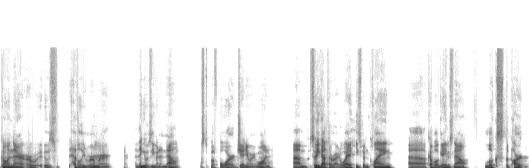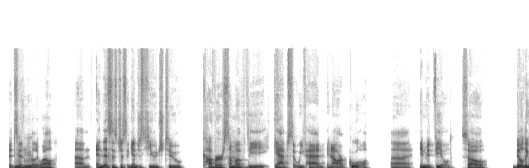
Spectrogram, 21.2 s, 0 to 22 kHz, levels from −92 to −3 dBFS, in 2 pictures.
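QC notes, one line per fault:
0.49–2.11 s, repeated stalls (stutter): the speech keeps catching and restarting, 22 short holds in about 1.6 s, the longest about 142 ms, together filling roughly a quarter of that span. Late packets kept draining the jitter buffer, and each hold extends the last sound rather than dropping any. Unlike a single freeze, the delays are brief and clustered, so the sound drags unevenly instead of stopping once.
2.15–2.49 s, call audio freeze: the last sound is stretched as a fading buzz, then about 240 ms of silence before the speech picks up where it left off. This is likely packets held up in transit emptying the buffer, inserting about 314 ms of gap. Nothing is lost, which sets it apart from a dropout.
3.54–4.02 s, call audio freeze: right after "think it was even" the sound hangs and fades, with about 400 ms of silence, then resumes exactly where it stopped, about 461 ms late. 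A single long stall, not a stutter, with nothing missing from the speech.
5.07–5.47 s, jitter buffer slow-down: the speech runs at about 86% speed while the pitch stays the same, drawing sounds out by about 68 ms. The receiver repeated single pitch periods to rebuild its reserve. Nothing stops or goes silent, which is how it differs from a freeze.
6.92–14.77 s and 17.89–18.59 s, jitter buffer speed-up: from "he got there right" to "some of the gaps", the speech is hurried at about 108% speed, losing roughly 0.7 s. From "we've had in our" to "in midfield", it runs at about 107%, losing around 50 ms. Pitch stays put because whole pitch periods were cut to shrink an overfull buffer, unlike a sped-up recording, where the pitch would rise.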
